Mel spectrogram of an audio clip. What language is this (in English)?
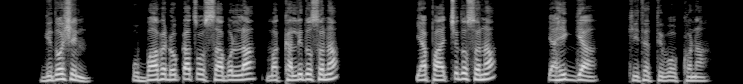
Gofa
